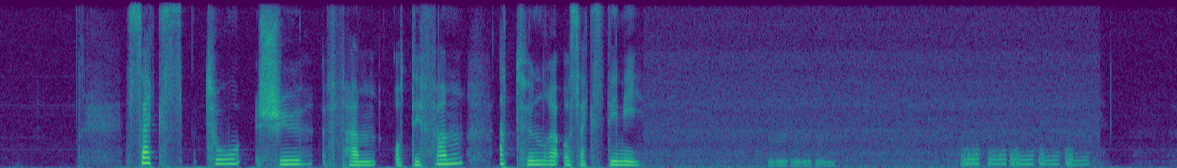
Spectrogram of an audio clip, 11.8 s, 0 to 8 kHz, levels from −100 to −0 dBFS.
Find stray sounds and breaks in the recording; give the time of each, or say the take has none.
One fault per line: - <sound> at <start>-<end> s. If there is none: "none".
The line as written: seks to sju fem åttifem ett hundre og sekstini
- laugh at 7.7-8.4 s
- laugh at 9.6-10.9 s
